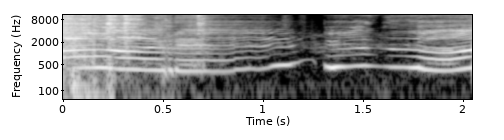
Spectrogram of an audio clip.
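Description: A man wailing aloud in tears: a long, high, wavering cry that bends in pitch and breaks off briefly a couple of times.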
